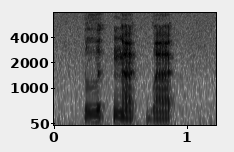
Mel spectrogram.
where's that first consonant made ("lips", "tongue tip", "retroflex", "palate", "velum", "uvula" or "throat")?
tongue tip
